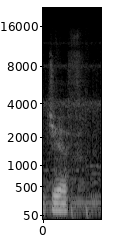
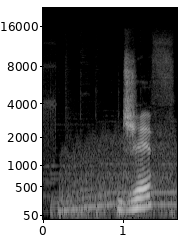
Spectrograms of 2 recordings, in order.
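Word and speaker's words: GIF: Jif of that and yes I did say jiff jiff like the peanut butter feel free to fight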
